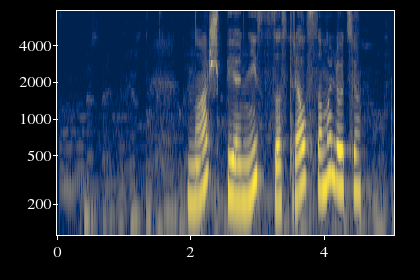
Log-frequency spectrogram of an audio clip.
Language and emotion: Russian, positive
